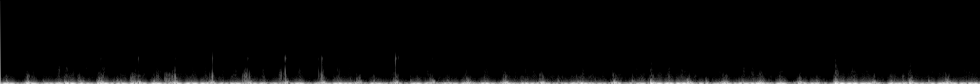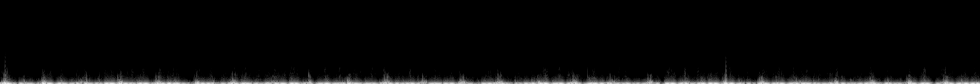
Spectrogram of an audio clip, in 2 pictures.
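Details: Heartbeat of a non-smoker while smoking a cigarette: rapid, closely spaced low thumps throughout; tachycardia attributed to nicotine.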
